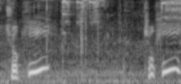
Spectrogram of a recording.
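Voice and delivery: high loud call; calling chickens. Real, not acted. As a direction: call out to the chooks. Calling birds to come.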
